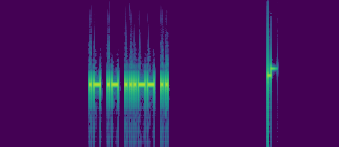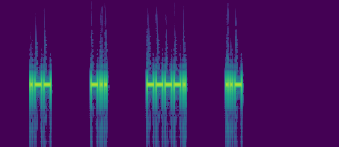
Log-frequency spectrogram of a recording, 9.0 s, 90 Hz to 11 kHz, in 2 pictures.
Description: Morse code, heard as a keyed tone, about 39 wpm, spaced as for 20 wpm, 690 Hz. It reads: AA3I WD9U
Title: USA Call Signs - 4 Characters - 6x Character Spacing - 40wpm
